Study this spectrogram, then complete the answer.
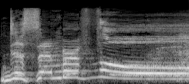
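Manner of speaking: high, slow, drawn-out shout of the punchline; gleeful prank reveal yell; triumphant shout. Retold or imitated.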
